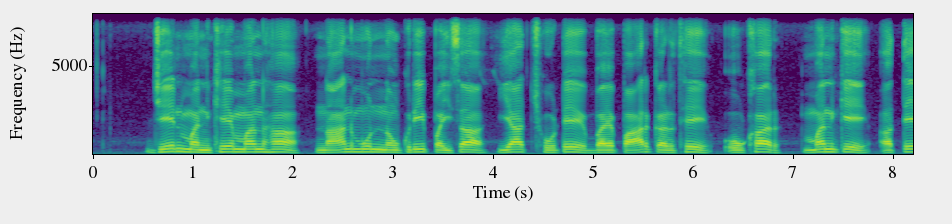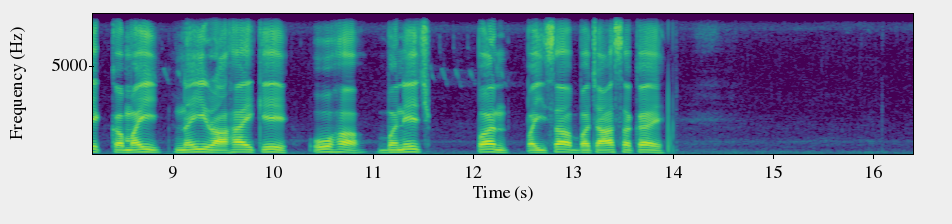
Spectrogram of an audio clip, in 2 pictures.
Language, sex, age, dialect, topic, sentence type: Chhattisgarhi, male, 18-24, Central, banking, statement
